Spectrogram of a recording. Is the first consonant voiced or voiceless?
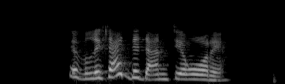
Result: voiceless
